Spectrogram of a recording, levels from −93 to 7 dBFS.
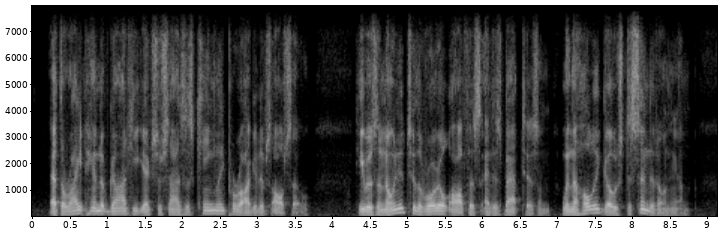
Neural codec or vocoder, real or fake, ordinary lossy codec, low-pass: vocoder, 22.05 kHz, 80 mel bands, WaveNeXt; fake; Opus, 32 kbps; 7.2 kHz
